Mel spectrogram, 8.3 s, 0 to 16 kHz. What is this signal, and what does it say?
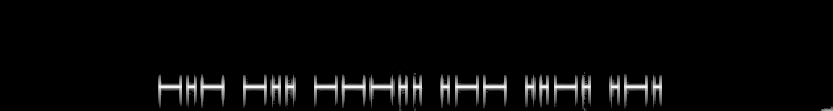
Morse code, heard as a keyed tone, about 20 wpm, 700 Hz. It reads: KD8WFR
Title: Speed Racing - USA 2x3 Call Signs 17wpm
